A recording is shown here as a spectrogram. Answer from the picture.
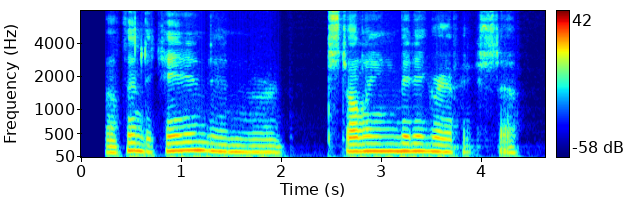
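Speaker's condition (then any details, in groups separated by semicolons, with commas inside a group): Parkinson's disease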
